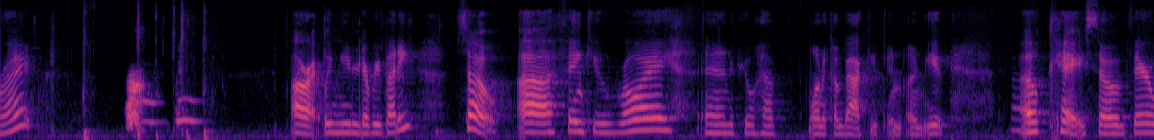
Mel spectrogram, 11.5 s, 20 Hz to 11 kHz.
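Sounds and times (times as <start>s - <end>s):
speech: 0.0s - 0.6s, 2.9s - 11.5s
dog barking with sharp whiny yelps: 1.3s - 2.0s.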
